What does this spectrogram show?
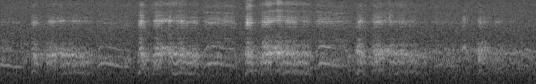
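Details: Manx shearwaters near the Bird and Field Observatory on Bardsey Island give harsh, throaty crowing calls. The calls overlap in a raucous cackling chorus, with new bursts roughly every second or two.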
